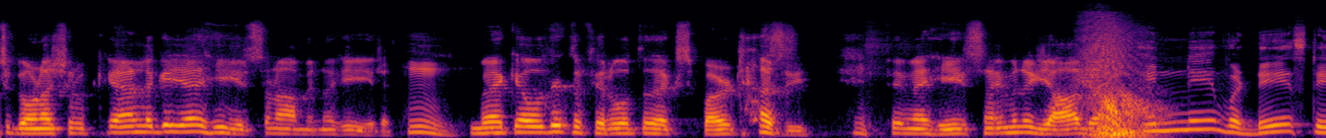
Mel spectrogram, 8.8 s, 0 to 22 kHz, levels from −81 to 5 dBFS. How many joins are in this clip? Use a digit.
1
